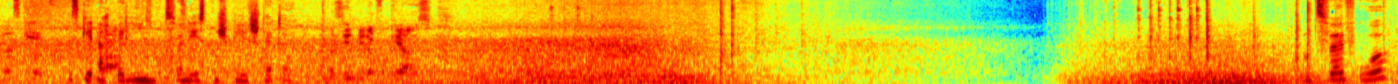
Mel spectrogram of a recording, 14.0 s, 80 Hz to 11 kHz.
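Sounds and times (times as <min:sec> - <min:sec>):
24-ton fairground truck engine rumbling as it pulls away: 0:00.0 - 0:13.9
speech: 0:00.7 - 0:04.6, 0:13.3 - 0:13.9.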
